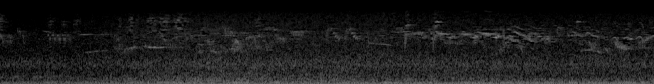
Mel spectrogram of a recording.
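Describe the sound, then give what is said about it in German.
A tit gives a scolding call outdoors: faint, scattered high chirps over a steady, quiet background hiss. “Jetzt schimpft eine Meise und schickt mich nach Hause.”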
